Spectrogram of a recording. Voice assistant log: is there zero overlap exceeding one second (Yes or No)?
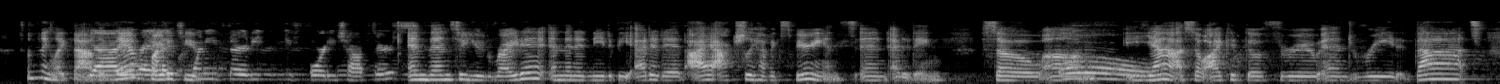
No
